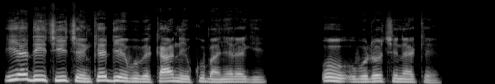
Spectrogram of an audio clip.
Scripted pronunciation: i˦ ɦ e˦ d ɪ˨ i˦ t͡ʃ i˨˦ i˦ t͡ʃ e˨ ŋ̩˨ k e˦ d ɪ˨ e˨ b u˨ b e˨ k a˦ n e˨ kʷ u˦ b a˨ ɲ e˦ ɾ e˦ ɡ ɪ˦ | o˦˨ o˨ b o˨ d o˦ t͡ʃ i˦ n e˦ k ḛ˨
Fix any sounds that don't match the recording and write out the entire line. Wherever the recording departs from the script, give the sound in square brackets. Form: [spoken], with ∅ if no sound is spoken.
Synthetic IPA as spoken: i˦ ɦ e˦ d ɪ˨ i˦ t͡ʃ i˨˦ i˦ t͡ʃ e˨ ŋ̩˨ k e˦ d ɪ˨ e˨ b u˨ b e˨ k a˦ n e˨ kʷ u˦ b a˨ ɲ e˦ ɾ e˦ ɡ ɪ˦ | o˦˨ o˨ b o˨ d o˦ t͡ʃ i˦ n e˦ k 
